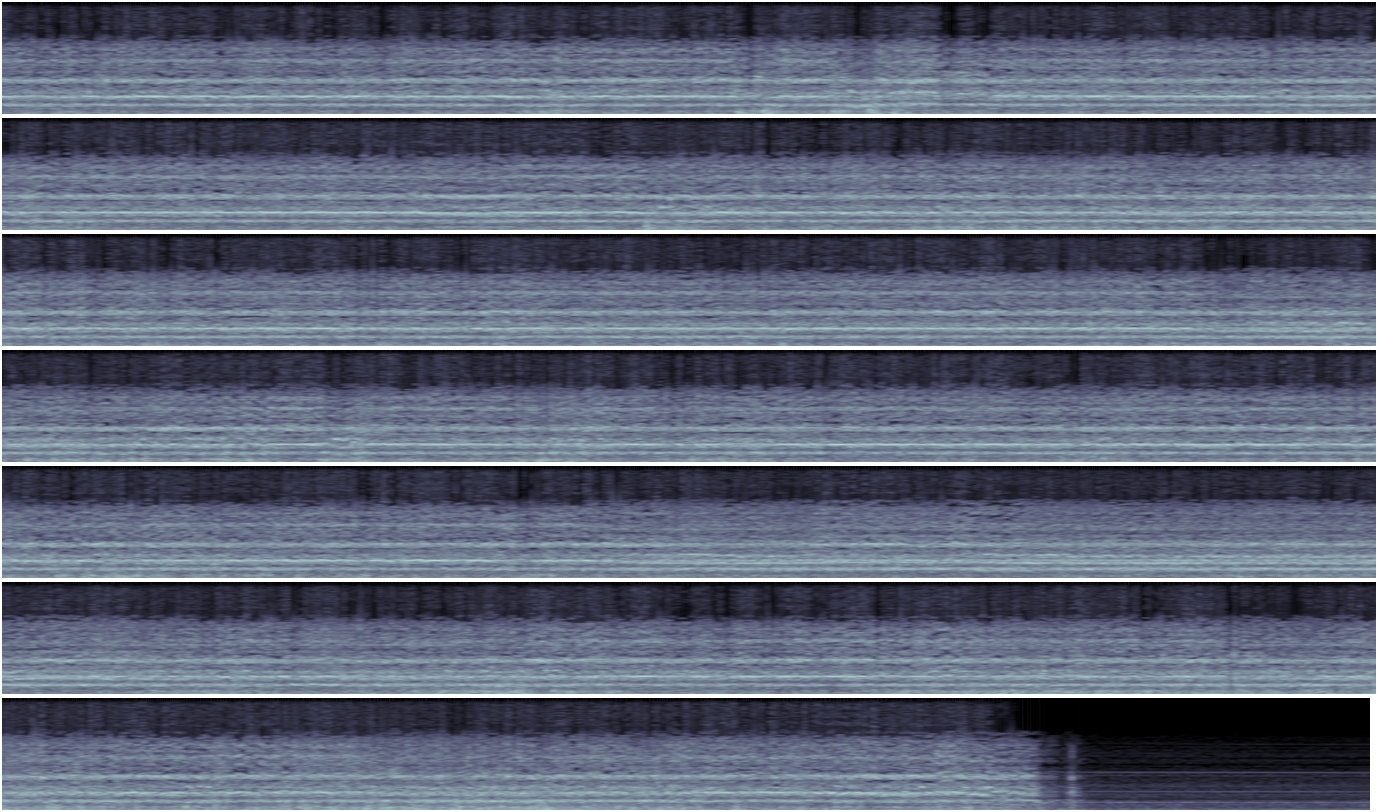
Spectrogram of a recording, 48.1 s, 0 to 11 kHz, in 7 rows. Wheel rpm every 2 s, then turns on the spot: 230, 230, 240, 240, 230, 230, 230, 230, 230, 230, 220, 230, 230, 230, 230, 220, 220, 220, 230, 230, 230, 220, 220, 110.
none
